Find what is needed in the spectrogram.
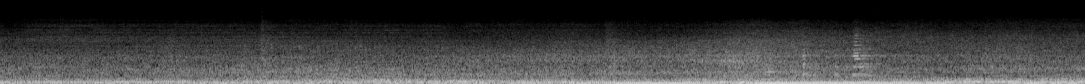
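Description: Motorcycle engines running in street traffic, a steady low rumble that grows louder about six seconds in. A vehicle horn beeps briefly near the end.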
